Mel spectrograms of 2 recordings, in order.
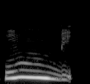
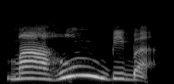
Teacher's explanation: Di sini ada contoh ihfa syafawi. Ihfa ini adalah samar dibacanya. Nah, ihfa ini ketika mim sukun bertemu dengan huruf ba.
